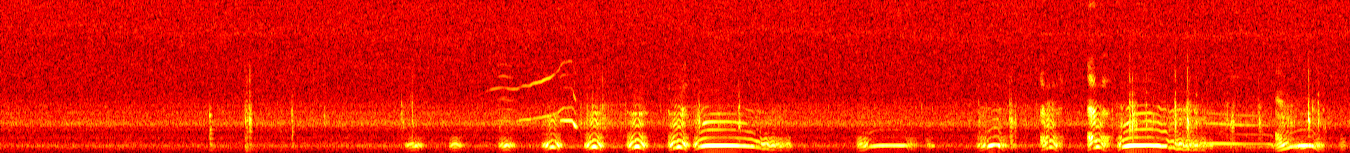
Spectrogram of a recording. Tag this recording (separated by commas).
owl hooting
